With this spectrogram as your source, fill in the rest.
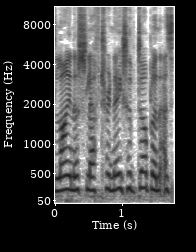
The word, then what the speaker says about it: Lynott: ireland's original rock stars philomena who pronounced her surname as linus left her native dublin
